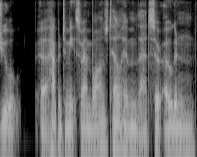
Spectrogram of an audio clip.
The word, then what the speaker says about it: Amboise: My word, what did I say about the letter R? And you keep repeating it in every mispronunciation you make. Amboise. A-M-B-O-I-S-E.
